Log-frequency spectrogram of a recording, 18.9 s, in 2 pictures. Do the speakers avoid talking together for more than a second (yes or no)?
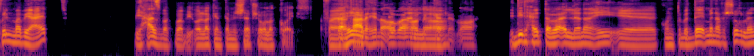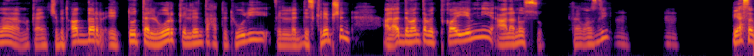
no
